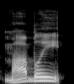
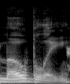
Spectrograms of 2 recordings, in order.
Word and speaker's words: Mobley: wagner's name incorrectly and you just pronounced him mobbly and then mowbly and so i'm gonna did i say mobbly you did when you first introduced him so which is it it's evan mobley and i'm gonna be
